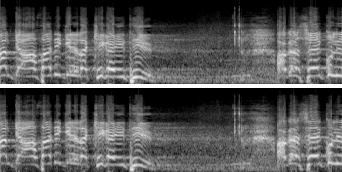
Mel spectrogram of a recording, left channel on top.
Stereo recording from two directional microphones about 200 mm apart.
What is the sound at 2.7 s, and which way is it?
Speech, 20° left (ahead or behind).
